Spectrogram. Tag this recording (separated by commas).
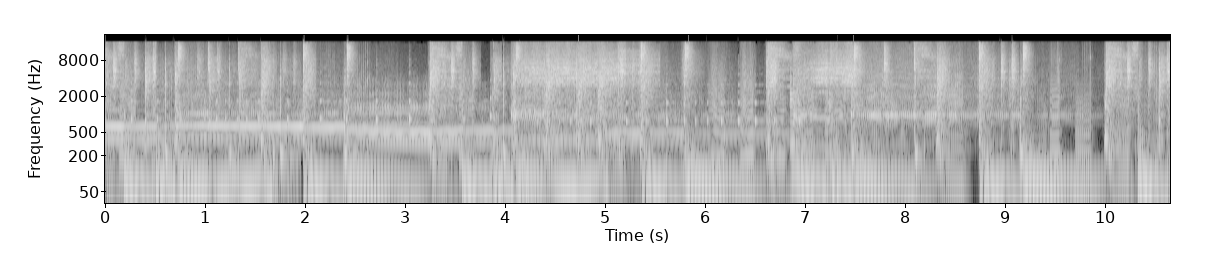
Electronic music, Drum and bass, Music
